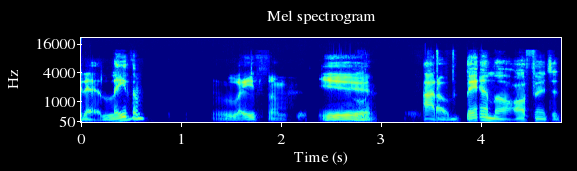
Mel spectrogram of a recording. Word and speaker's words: Latham: Latham.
